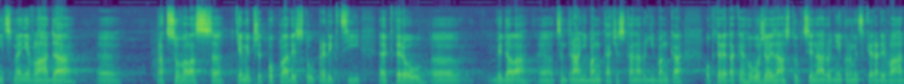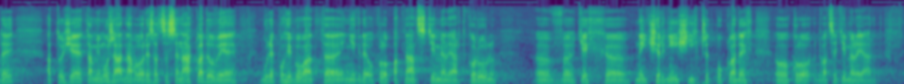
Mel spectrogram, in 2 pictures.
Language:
Czech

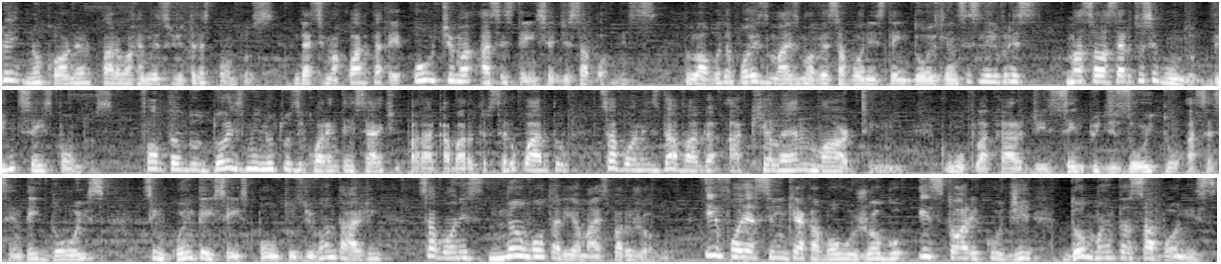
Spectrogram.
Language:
Portuguese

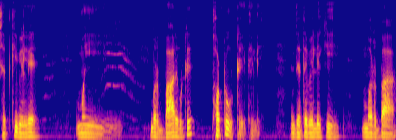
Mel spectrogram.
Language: Odia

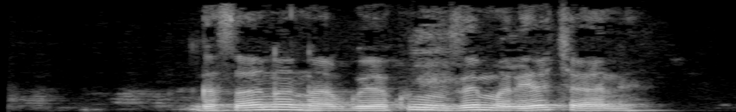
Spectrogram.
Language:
Kinyarwanda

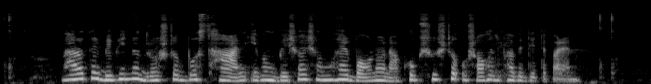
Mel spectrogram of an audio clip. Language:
Bangla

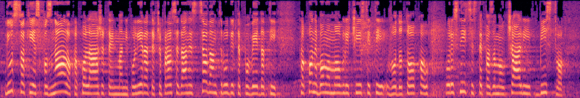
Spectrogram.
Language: Slovenian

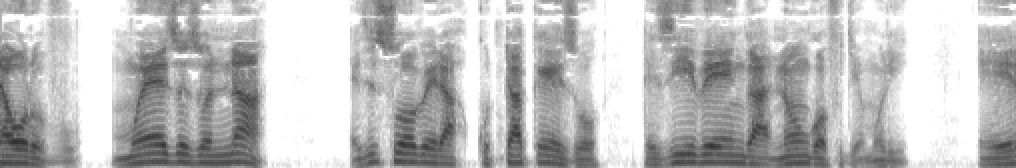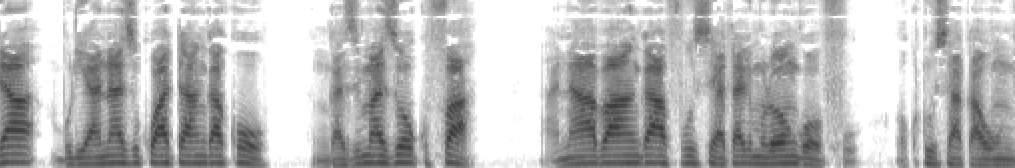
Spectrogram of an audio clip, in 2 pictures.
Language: Ganda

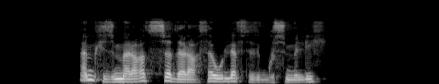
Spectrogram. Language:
Kabyle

